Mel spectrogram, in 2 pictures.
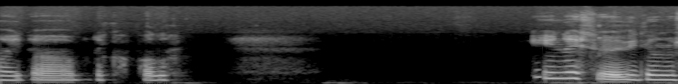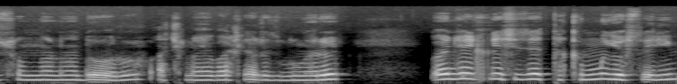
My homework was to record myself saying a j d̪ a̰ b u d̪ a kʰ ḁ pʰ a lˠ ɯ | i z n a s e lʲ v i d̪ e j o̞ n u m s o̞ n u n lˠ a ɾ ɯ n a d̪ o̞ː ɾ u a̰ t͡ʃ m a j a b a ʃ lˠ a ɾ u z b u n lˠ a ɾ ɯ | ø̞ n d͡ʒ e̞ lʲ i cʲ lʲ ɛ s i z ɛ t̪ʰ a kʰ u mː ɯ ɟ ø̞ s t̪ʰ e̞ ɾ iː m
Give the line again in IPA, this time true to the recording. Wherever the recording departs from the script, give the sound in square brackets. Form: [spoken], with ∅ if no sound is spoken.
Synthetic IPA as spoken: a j d̪ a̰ b u d̪ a kʰ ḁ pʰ a lˠ ɯ | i [∅] n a s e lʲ v i d̪ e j o̞ n u [n] s o̞ n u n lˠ a ɾ ɯ n a d̪ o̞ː ɾ u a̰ t͡ʃ m a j a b a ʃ lˠ a ɾ [ɯ] z b u n lˠ a ɾ ɯ | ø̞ n d͡ʒ e̞ lʲ i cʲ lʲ ɛ s i z ɛ t̪ʰ a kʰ [ɯ] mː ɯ ɟ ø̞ s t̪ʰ e̞ ɾ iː m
